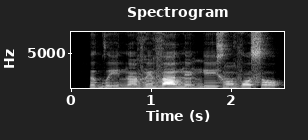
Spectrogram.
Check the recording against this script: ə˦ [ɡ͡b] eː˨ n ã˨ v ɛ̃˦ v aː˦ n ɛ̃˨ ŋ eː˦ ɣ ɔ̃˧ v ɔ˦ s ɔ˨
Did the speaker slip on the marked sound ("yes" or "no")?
yes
